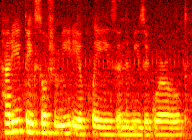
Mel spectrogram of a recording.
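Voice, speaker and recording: A woman's voice: sits low, moderate pace, mellow. A woman co-hosting a podcast, asking casual questions. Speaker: podcast co-host. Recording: distant mic with faint noise.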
